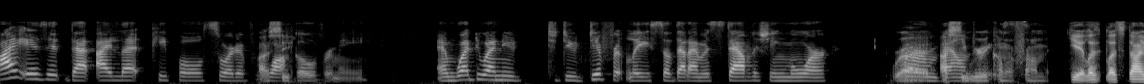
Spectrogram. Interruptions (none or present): present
